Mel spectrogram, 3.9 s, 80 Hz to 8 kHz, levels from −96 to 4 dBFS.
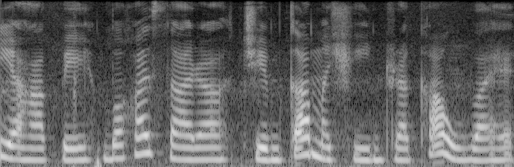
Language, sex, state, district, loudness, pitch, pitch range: Hindi, female, Jharkhand, Ranchi, -16 LUFS, 210 Hz, 205-230 Hz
